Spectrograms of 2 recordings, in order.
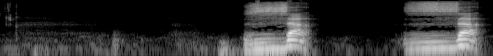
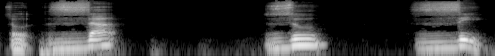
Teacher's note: With the tip of the tongue touching the edges of thanaya sufla and a little of thanaya ulya, thus giving the sound of Z.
